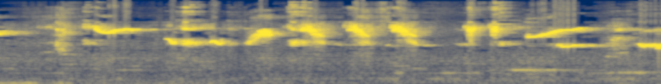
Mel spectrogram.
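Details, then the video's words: Bright, hurried whistling from an orange-headed thrush, played to coax other birds into replying: high slurred notes alternating with lower clear tones, several rising sweeps and quick chips packed into a few seconds. "Suara burung kemade sekali denger burung macet pun akan nyaut"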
